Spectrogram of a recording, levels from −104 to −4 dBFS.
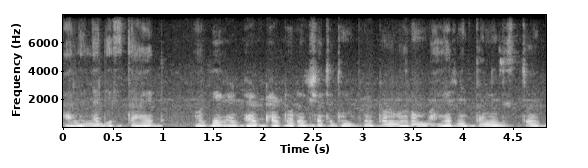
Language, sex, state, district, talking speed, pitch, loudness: Marathi, male, Maharashtra, Aurangabad, 175 wpm, 115 Hz, -18 LUFS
